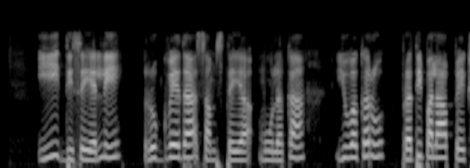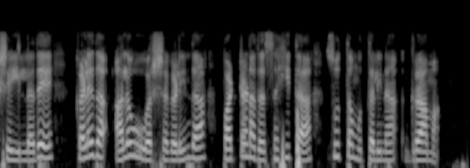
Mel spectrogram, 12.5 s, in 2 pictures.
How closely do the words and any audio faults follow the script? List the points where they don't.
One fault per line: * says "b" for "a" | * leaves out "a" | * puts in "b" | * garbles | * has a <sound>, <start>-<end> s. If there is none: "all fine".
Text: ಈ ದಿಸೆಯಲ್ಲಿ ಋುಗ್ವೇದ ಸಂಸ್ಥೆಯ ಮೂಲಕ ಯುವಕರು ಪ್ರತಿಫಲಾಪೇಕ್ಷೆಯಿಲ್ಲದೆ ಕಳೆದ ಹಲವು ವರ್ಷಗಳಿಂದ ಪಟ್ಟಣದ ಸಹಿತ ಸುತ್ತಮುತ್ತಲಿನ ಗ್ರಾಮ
all fine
